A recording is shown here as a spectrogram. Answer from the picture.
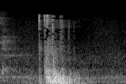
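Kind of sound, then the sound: household object, door slammed shut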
